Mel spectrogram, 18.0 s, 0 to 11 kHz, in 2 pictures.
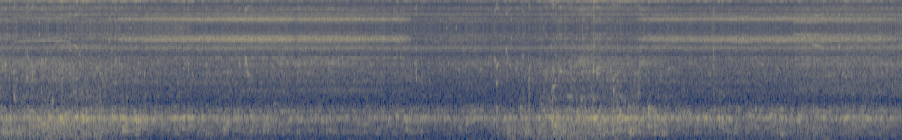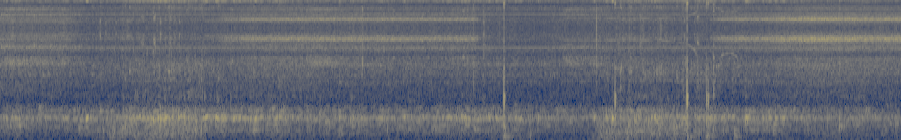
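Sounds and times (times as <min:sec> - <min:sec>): gurgling exhaled bubbles: 0:00.0 - 0:02.8, 0:04.0 - 0:18.0
muffled underwater noise: 0:00.0 - 0:18.0.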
